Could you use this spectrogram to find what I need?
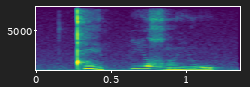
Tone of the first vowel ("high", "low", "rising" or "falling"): falling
